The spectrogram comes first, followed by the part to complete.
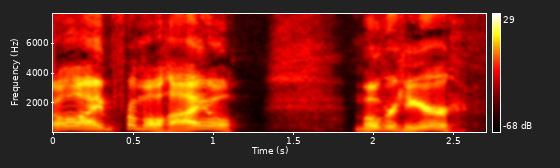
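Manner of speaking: put-on Canadian accent, slow, high, drawn out. Host imitating a woman from ohio in a video, in a canadian accent. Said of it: "I don't know why I did a Canadian accent".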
